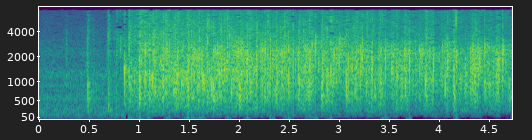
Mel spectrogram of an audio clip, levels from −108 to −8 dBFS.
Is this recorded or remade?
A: remade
